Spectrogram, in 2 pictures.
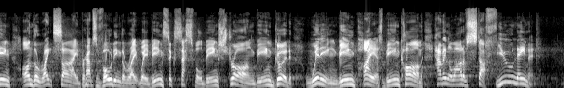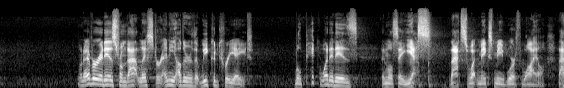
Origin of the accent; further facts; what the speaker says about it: Canada; Maybe it's that I'm Canadian. I don't know.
